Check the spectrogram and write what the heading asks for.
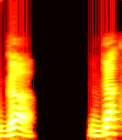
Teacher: ग जो है क वर्ग का हिस्सा है। और क वर्ग का उच्चारण स्थान कौन सा है, तो वो है आपका कंठ है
